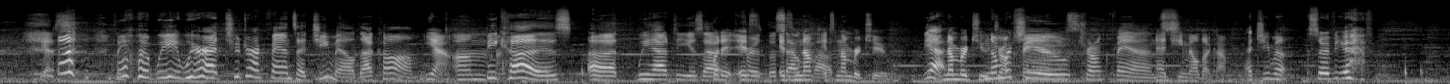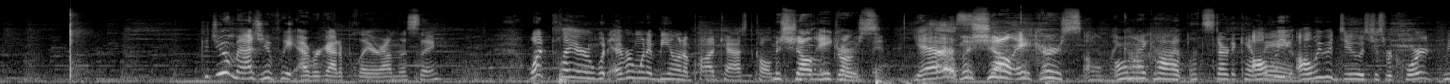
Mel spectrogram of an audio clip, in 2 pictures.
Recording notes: We're live! We recorded in the same bar for the first time since the first episode.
